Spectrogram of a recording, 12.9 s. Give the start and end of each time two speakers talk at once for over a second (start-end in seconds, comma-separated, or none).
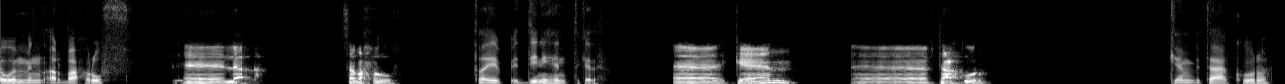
none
